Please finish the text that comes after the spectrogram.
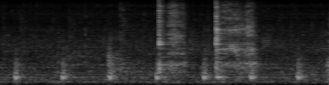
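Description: Kajoli fish is stirred in a wok with a spatula, giving regular scraping strokes about every half second over a soft sizzle, with two louder, longer scrapes in the middle.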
